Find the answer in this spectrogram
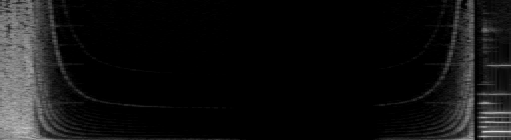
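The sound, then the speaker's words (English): New-mail notification sound effect: a falling whoosh fades to silence, then a rising whoosh returns and cuts into a brief, bright electronic chime. “You've got mail. We have a very nice voicemail from Michael.”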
